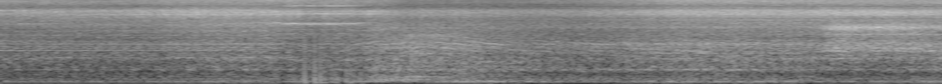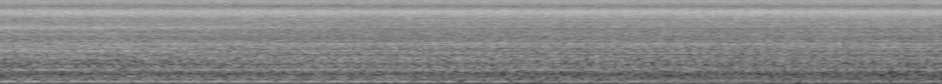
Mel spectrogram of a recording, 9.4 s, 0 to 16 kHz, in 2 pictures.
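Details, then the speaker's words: Ford MPFI intake after sharp edges in the throttle body, IAC and intake were smoothed and a 1/8" hole was drilled in the throttle plate. Smooth, even idle with one quick rev blip, no whistle or hum: resonance fixed. "I don't care about the whistle noise that's not a big deal to me that's just normal"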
